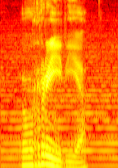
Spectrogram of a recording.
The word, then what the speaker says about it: Eurydia: Roll your R's when you roll your R's. Yes, Eurydia.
